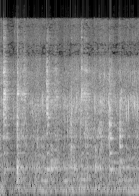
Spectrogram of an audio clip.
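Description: Peanuts frying with ginger garlic paste in a pan, stirred with a spatula in repeated close scraping strokes over a continuous sizzle.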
